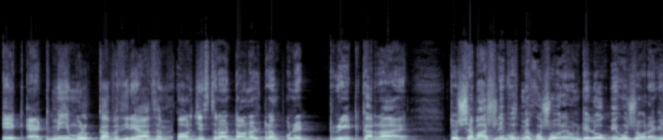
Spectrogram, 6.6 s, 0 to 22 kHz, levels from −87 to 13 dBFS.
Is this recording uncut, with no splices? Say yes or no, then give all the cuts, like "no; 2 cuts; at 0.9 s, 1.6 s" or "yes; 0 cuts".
no; 1 cut; at 1.7 s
